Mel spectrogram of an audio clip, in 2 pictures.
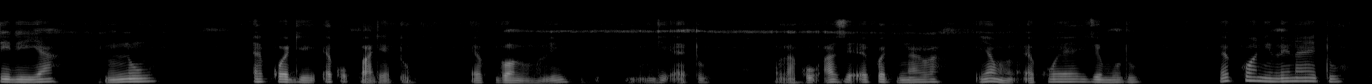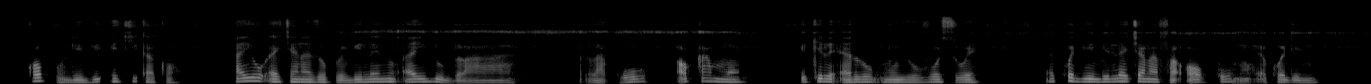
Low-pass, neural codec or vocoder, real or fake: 9.9 kHz; codec, 24 kHz, 1.2 kbps, DualCodec; fake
